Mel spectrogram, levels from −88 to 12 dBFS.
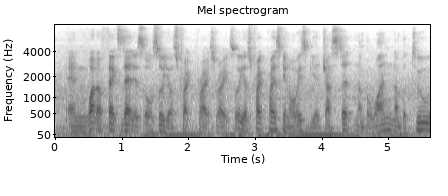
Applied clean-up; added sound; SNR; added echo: none; none; none; none.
